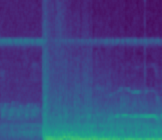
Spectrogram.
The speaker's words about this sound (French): Tout le monde se met à l'abri pendant que Franklin dispose de la dynamite. Une minute après, l'explosion retentit.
